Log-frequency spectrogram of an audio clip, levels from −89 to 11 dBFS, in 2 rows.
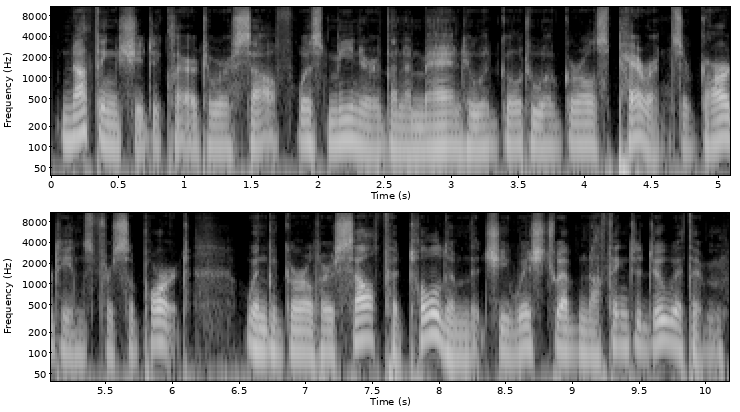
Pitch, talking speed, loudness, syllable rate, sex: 110 Hz, 225 wpm, -19 LUFS, 5.0 syllables/s, male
